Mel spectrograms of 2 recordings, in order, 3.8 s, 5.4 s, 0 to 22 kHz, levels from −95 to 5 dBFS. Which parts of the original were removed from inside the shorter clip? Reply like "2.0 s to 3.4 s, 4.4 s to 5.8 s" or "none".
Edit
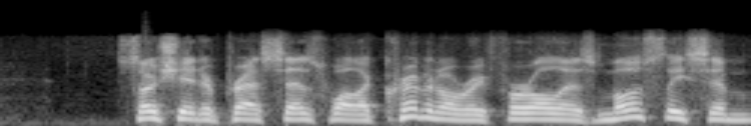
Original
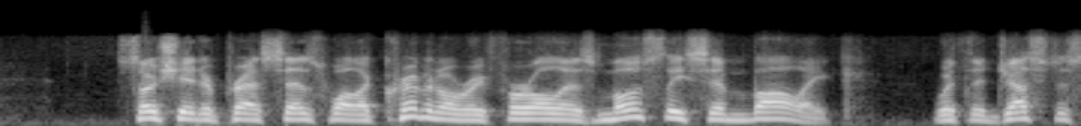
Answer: none

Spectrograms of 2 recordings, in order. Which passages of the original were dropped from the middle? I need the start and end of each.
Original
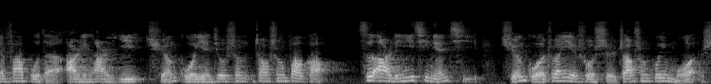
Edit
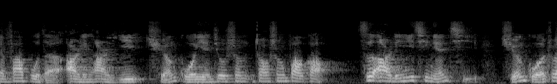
none

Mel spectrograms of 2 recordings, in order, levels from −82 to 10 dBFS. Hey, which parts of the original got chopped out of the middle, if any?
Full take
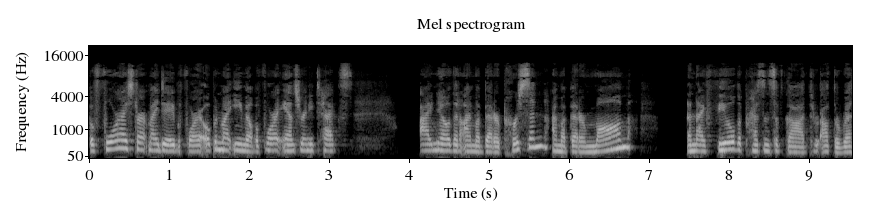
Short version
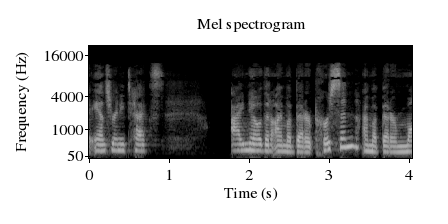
none

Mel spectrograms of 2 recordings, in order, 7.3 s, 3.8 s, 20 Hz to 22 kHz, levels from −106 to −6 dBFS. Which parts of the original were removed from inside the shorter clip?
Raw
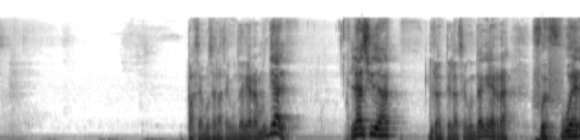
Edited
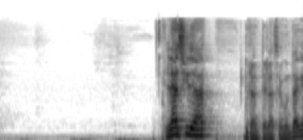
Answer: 2.3 s to 4.2 s

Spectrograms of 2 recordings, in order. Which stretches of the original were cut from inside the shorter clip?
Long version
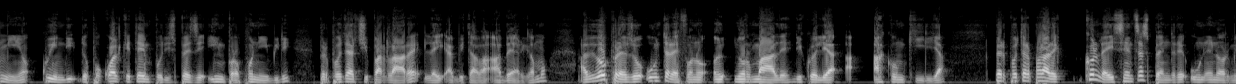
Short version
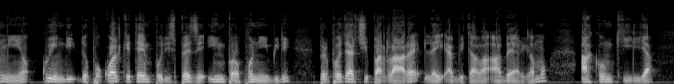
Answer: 5.7 s to 8.7 s

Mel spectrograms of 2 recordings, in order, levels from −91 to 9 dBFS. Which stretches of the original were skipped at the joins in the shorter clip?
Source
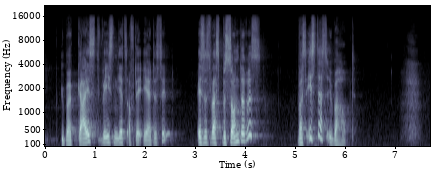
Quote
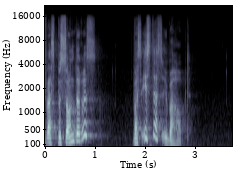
none

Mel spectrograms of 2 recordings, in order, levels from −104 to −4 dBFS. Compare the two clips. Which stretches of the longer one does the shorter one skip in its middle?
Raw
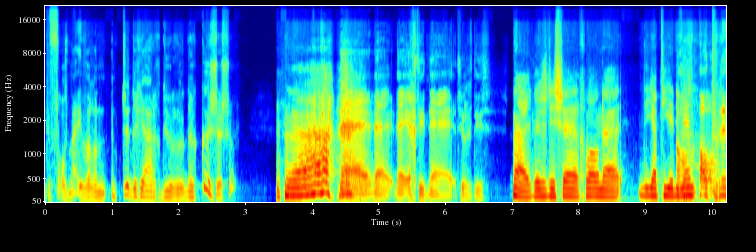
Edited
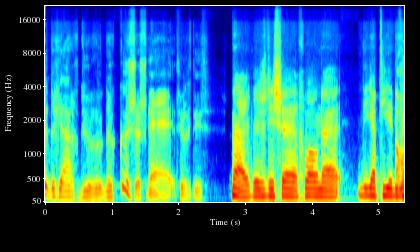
2.7 s to 5.7 s

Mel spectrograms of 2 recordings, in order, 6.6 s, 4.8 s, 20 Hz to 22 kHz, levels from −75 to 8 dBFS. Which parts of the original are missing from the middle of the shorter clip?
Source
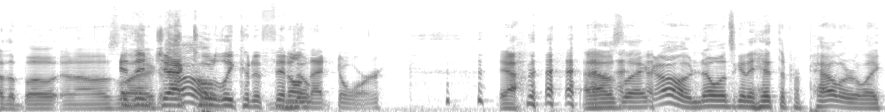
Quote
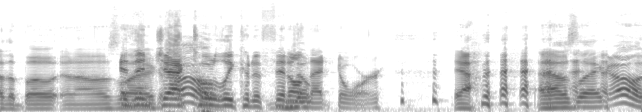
3.0 s to 3.3 s

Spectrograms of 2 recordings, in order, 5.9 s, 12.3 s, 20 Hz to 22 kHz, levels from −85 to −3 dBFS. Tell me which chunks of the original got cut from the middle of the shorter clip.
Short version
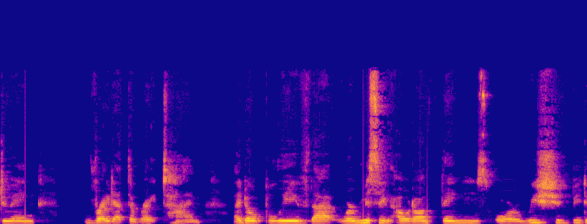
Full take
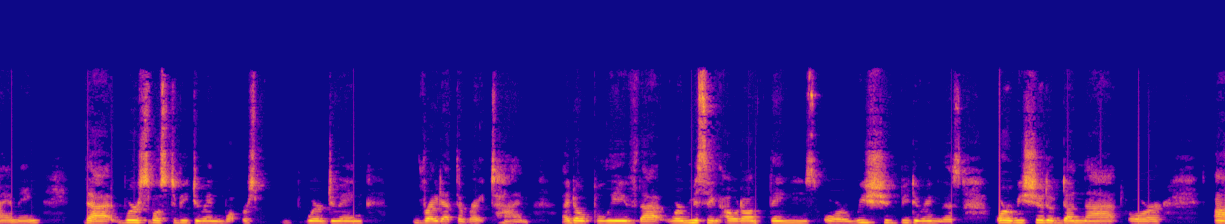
none

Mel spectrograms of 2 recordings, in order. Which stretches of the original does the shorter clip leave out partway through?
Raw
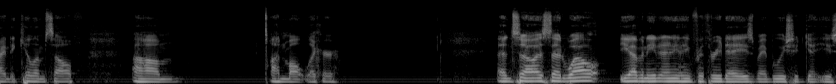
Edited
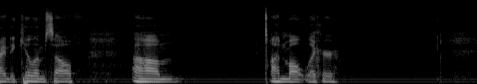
none

